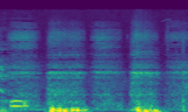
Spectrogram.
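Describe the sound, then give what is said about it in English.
Someone imitates the heavy, open-mouthed breathing of mouth-breathing hicks in a TV commercial for the farmersonly.com dating website: two loud, raspy breaths, each drawn in and pushed out in a slow, labored rhythm, with no talking. “And it was this commercial comes on, and there's these, like, you know, mouth breathing hicks, and they're going.”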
